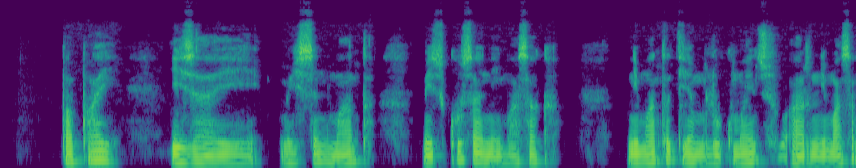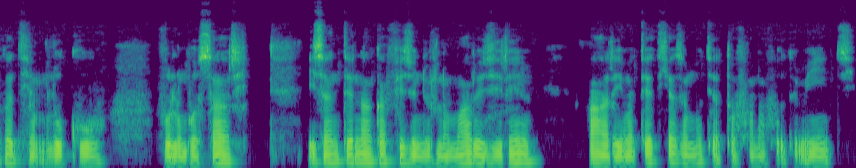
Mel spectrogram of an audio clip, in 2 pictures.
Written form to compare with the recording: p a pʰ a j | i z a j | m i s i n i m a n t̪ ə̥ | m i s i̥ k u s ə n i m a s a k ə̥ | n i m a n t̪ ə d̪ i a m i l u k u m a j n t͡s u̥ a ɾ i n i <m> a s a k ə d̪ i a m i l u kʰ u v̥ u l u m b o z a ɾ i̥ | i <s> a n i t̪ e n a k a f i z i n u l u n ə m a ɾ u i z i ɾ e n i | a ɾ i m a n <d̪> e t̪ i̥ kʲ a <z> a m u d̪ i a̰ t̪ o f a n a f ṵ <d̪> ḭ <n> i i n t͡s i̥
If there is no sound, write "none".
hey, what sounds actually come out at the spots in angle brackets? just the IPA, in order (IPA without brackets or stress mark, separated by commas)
m, z, t̪, z, d̪, m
